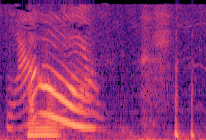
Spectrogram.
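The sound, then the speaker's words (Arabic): Voices imitate a cat's meow in one long, drawn-out call that falls in pitch, followed by two short vocal sounds. “ما قالش اي ولا قال لماذا تضرب يعني قال مياو”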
